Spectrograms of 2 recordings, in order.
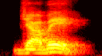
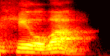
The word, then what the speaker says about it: Yahvé: ¿Cómo se lee esto al español? Esto al español se escribe así, que seguramente ustedes deben haberlo escuchado muchas veces. Yahvé. Los protestantes lo traducen mal. Ellos le dicen Jehová. Jehová no es una traducción correcta.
